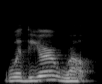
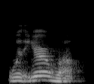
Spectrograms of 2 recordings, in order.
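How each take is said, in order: The two takes are said the same way.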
